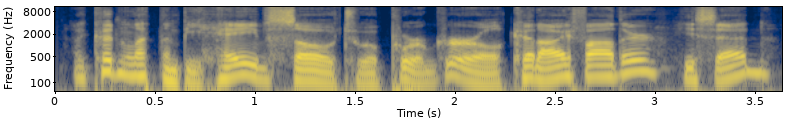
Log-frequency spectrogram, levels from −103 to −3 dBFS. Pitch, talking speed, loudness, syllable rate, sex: 135 Hz, 230 wpm, -17 LUFS, 5.3 syllables/s, male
